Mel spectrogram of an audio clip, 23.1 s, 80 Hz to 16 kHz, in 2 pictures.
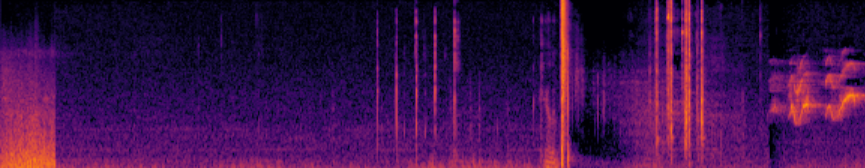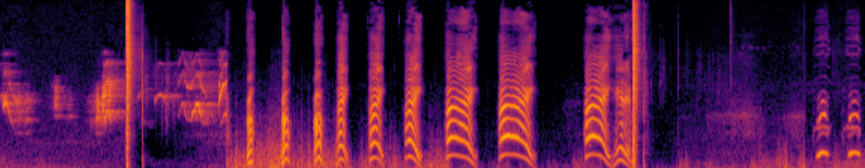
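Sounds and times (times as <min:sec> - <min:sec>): gunshots: 0:07.5 - 0:08.2, 0:13.2 - 0:13.6, 0:19.9 - 0:20.2
coyote yelping and whining: 0:10.2 - 0:14.6, 0:22.2 - 0:23.0.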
